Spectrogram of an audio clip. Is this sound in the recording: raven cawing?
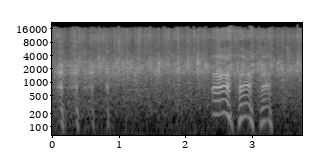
no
